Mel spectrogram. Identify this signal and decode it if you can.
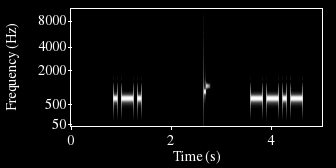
Morse code, heard as a keyed tone, about 15 wpm, 700 Hz. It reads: R Q
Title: Single Character (Letter:Number:Punctuation:Prosign) Alt 15wpm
